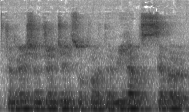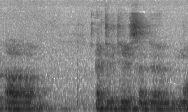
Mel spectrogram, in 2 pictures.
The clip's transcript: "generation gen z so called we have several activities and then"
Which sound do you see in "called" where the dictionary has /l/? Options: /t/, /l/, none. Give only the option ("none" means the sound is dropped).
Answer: none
